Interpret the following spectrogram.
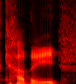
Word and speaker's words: K3: Belgium for mainly for children which is called Kadri. So like with K3 that is actually but okay pronounced in Dutch as Kadi very similar to to to Adel Kad's last name of course.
